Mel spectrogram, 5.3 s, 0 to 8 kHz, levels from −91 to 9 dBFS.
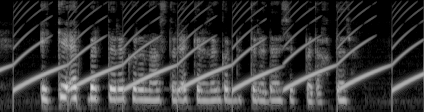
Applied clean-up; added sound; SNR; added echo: none; Alarm; 3 dB; reverberation time 0.3 s.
